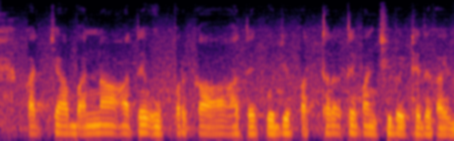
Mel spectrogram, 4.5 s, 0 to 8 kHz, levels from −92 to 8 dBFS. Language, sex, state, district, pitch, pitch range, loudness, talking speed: Punjabi, male, Punjab, Fazilka, 110 Hz, 105-115 Hz, -16 LUFS, 160 wpm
